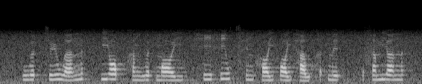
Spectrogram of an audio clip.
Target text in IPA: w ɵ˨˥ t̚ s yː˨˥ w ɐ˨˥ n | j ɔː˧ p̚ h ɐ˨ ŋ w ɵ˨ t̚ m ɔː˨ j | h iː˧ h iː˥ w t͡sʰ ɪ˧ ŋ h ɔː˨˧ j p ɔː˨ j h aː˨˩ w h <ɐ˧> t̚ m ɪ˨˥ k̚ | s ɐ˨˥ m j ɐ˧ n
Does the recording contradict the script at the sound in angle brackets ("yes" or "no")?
no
